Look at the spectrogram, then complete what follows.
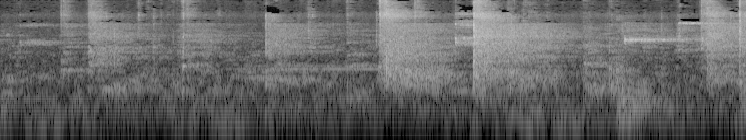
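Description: Badminton rally: rackets strike the shuttlecock with several sharp hits a second or more apart, the loudest about halfway through, in a large echoing hall.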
